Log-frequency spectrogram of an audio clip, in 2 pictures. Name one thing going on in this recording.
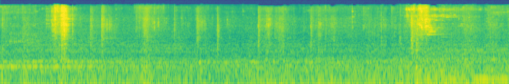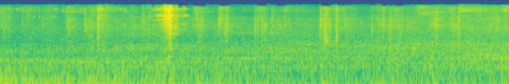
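Hands grip and scrape against rock during a climb.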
